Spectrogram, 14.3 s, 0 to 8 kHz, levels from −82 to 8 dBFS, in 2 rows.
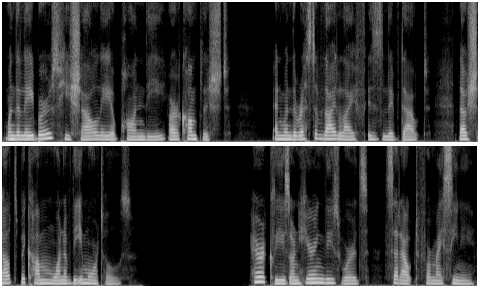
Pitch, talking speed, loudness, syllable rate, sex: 190 Hz, 150 wpm, -18 LUFS, 4.9 syllables/s, female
